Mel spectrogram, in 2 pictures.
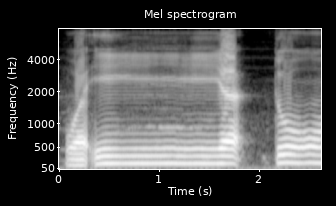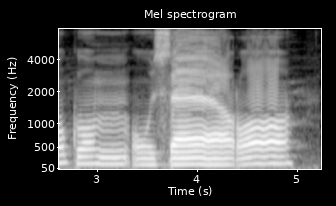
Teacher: Wa iya, masukkan bunyi nun kepada huruf ya karena dia ada idgham bi gunnah, yaitu terjadi ketika ada nun sukun bertemu dengan huruf ya, maka masukkan nunnya kepada huruf ya dan ditahan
